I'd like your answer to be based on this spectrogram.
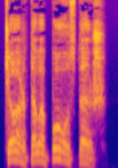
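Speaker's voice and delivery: a roaring, slow dwarf's curse. Acted. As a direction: bellow it out like an angry dwarf. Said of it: "в полный голос взревел гном".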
